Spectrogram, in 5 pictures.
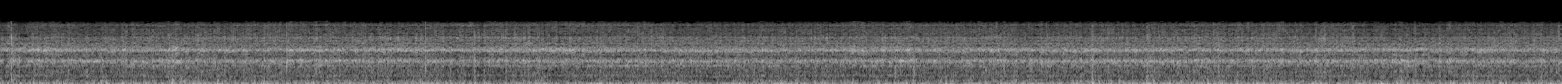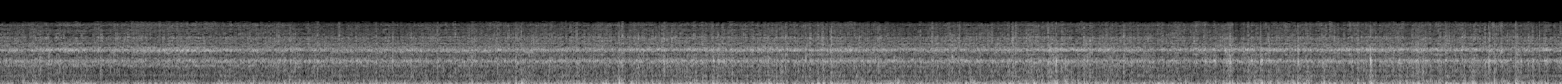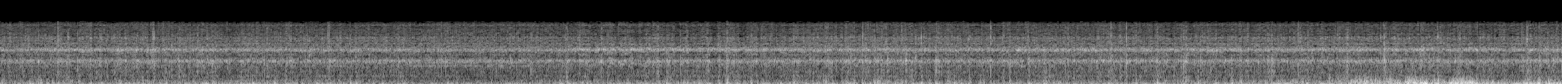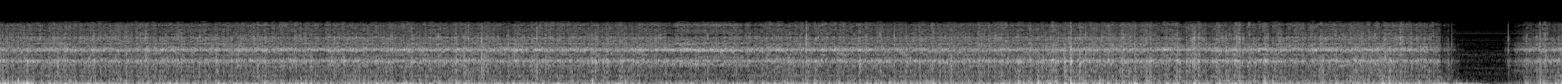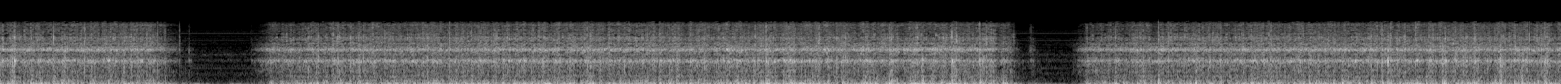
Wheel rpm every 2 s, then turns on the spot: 110, 110, 110, 110, 110, 120, 120, 110, 110, 110, 120, 120, 110, 120, 120, 110, 120, 120, 110, 120, 120, 110, 120, 110, 120, 120, 120, 110, 120, 110, 60, 90, 70, 110, 110, 110, 60, 110, 110.
none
